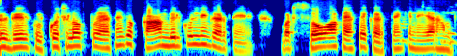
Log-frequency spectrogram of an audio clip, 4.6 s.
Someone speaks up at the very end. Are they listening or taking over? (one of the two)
listening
